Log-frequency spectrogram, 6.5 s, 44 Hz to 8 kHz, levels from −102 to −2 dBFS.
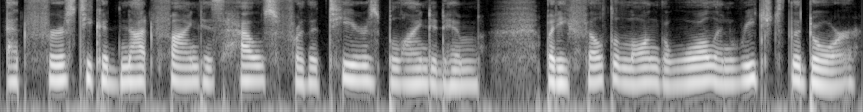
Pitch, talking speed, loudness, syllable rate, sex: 175 Hz, 215 wpm, -18 LUFS, 4.6 syllables/s, female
